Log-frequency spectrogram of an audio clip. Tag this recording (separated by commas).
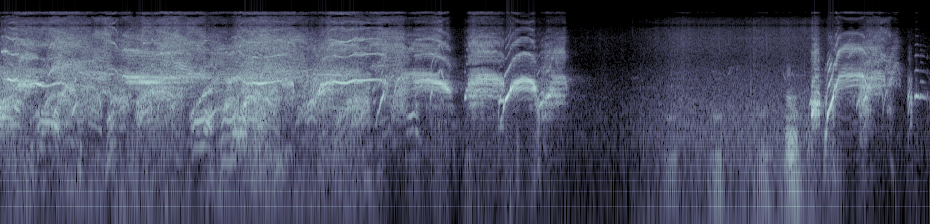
outside, rural or natural, Animal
